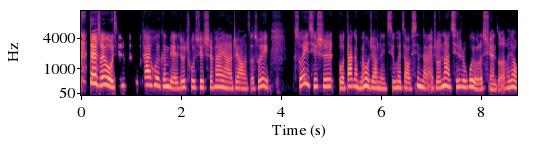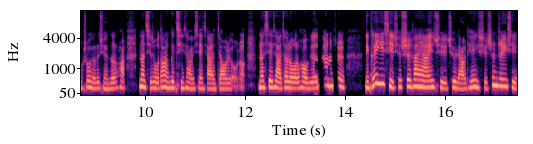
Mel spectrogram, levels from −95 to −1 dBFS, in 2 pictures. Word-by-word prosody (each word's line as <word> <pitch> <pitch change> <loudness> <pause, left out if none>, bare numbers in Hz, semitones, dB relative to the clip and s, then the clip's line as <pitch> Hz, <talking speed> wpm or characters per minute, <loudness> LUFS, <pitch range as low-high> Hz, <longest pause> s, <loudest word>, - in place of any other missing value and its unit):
对， 355 -2 +10
所 285 0 +5
以 - - +6
我 265 -6 +7
其 225 - -8
实 280 -1 -7 0.2
不 385 - -17
太 295 0 +4
会 285 -1 +1
跟 245 +1 +2
别 215 -4 0
人 185 0 -3
就 215 +3 -1
出 220 -1 -4
去 220 0 -1
吃 210 0 -4
饭 235 +1 0
呀， 200 -3 -1
这 200 +2 -4
样 185 -2 -3
子。 175 0 -10
所 220 +7 -1
以 235 -3 -2 0.5
所 260 +3 -2
以 330 -2 +1
其 250 -2 -2
实， 245 -2 -1
我 190 0 -2
大 250 +3 +4
概 245 -2 0
没 205 -1 -3
有 260 0 +4
这 210 - -1
样 195 0 -1
的 180 -2 -5
机 190 +4 -9
会， 205 0 -1
在 200 -1 -4
我 185 - -3
现 245 +7 0
在 210 - -2
来 195 - -7
说。 200 +1 -4
那 260 -1 +3
其 225 0 -4
实 235 - -1
如 225 -1 0
果 235 +1 +2
有 180 - +2
的 170 - -2
选 170 -4 -5
择 150 -2 -8
的 - - -7
话， 205 - -5
要 225 -1 +1
我 - - -6
说 215 +3 -2
有 185 - -3
的 190 - -4
选 190 -3 -6
择 185 - -1
的 190 - -5
话， 205 -2 -3 0.2
那 240 -1 +5
其 215 -2 -5
实 200 - -2
我 190 - -2
当 220 +2 +1
然 210 -3 0
更 205 0 +1
倾 200 - -4
向 190 -3 -3
于 - - -4
线 185 +1 -5
下 180 -1 -2
的 - - -5
交 175 0 -2
流 175 0 -8
了。 - - -10 0.2
那 215 -3 +1
线 215 +1 +2
下 200 -3 +2
交 210 +3 0
流 195 -1 +2
的 190 - -2
话， 200 -1 0
我 185 - -2
觉 190 - -2
得 200 - -2
当 280 0 -3
然 255 - +3
是 230 -5 -1 0.4
你 210 -3 +2
可 255 +7 +2
以 345 -1 +5
一 335 - +3
起 245 -8 +2
去 230 +4 -2
吃 240 +1 +2
饭 240 0 +4
呀、 220 -1 +4
一 230 - +2
起 210 -5 -3
去 210 +4 -1
聊 175 -2 -1
天， 215 +5 0
一 - - +2
起 200 -1 -6
甚 275 +9 +3
至 260 -1 +2
一 250 - +2
起， 205 -6 -3
215 Hz, 385 characters per minute, -23 LUFS, 195-245 Hz, 0.5 s, 对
